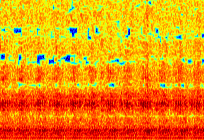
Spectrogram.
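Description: A machine running with a steady, even hum.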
